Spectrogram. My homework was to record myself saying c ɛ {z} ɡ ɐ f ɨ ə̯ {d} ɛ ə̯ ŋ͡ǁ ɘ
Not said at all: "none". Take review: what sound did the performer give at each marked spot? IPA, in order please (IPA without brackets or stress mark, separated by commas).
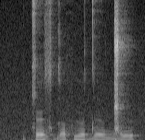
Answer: z, d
